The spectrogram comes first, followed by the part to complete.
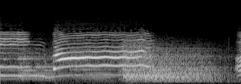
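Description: A woman singing loudly with long held notes. She steps up to a higher note about half a second in, and the singing fades near the end.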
